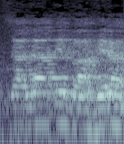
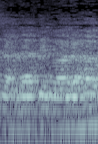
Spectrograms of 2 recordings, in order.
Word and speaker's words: سادات باہرہ: سادات باہرہ کا علاقہ، جسے عامیانہ تلفظ میں کثرت استعمال سے سادات بارہا کہا جاتا ہے.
